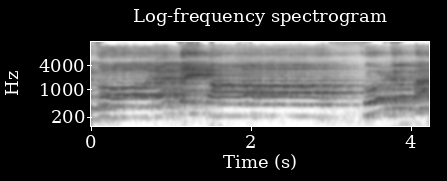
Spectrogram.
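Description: A woman singing a hymn unaccompanied into a handheld microphone, holding long notes, with a short breath about three seconds in and a rising slide into the next note.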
